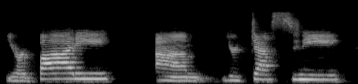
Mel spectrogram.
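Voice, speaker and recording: American woman, young adult, bright tone; reflective panel talk, halting with fillers. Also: fairly high pitch. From United States. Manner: earnest and reflective, many fillers and restarts. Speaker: artist speaking on a panel. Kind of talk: panel talk presenting her art.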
